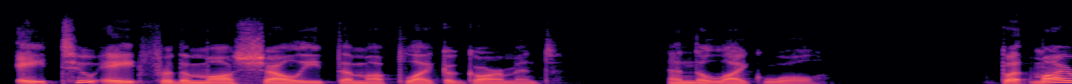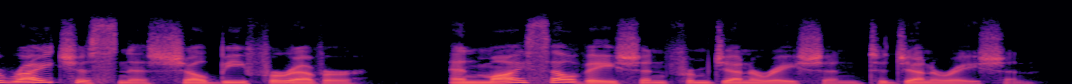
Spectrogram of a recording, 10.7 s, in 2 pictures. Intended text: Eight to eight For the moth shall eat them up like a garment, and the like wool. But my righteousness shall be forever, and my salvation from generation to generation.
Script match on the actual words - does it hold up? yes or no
yes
